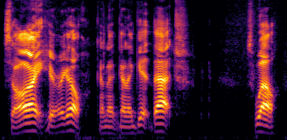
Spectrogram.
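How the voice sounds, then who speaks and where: A man's voice: medium pitch, moderate pace, fairly bright tone. A man casually commentating on a live game stream, repeating words and thinking aloud as he goes.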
